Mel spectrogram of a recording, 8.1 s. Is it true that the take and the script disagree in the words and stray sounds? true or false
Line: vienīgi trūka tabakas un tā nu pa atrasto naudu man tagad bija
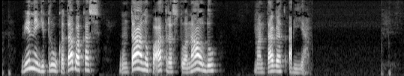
false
